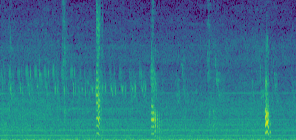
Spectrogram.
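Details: Mango, a Pomeranian aged two years nine months, barks at a fan switched on for the heat: three short sharp yaps spaced about a second or more apart over a steady humming drone.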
